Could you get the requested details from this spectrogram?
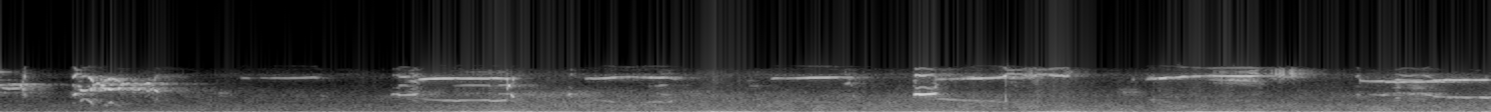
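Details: Female bald eagle at the Hays nest calling as the male delivers a rat in the morning: scattered thin, high squeals and sliding notes, some long and flat, over loud low rumble.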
